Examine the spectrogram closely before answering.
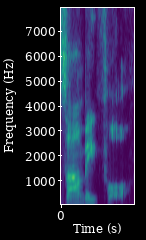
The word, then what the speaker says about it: zombiful: zombiful world of oz i should pronounce it zombie full because we get that e in there it's a great book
